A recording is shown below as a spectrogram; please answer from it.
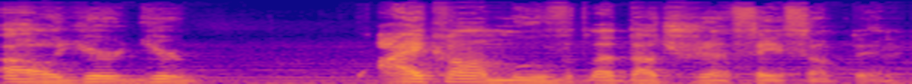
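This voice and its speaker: A man's voice: mid-range voice, fast talker. A man chatting casually as a player in a tabletop game, informally thinking aloud about his moves. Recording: music behind the voice.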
